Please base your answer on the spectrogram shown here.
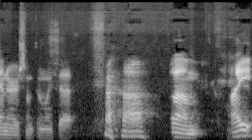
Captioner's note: laughs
